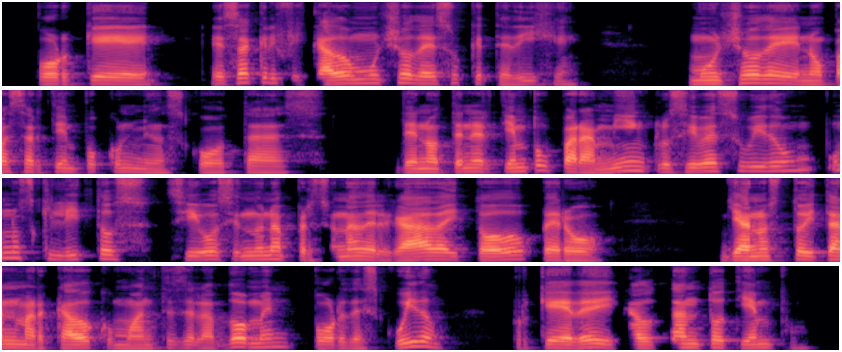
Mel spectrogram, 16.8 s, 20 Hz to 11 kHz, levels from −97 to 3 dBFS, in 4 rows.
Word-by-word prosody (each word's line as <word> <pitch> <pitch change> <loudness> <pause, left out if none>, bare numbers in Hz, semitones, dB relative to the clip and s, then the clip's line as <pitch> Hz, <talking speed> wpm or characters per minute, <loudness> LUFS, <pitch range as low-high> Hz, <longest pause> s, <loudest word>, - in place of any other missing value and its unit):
porque 130 -2 +1 0.2
he 135 - -3
sacrificado 170 -6 +2
mucho 160 +2 -2
de 140 - +1
eso 155 +3 -6
que - - -8
te 120 - -9
dije, 125 -2 -11 0.5
mucho 140 +4 0
de 140 -4 +4
no 120 0 -3
pasar 140 +1 -2
tiempo 140 0 -7
con 140 -1 -9
mis 120 - -9
mascotas, 115 0 -6 0.3
de 130 - 0
no 130 0 +1
tener 140 0 0
tiempo 150 +6 -3
para 115 -4 +6
mí. 145 +9 -3
Inclusive 145 -3 -2
he - - -4
subido 165 +1 -4
un 200 +4 -12
unos 210 0 -6
quilitos, 160 +1 -4
sigo 145 +2 -2
siendo 140 0 -4
una 155 +1 0
persona 135 +2 -2
delgada 130 +2 +5
y - - -6
todo, 135 +3 +2
pero 115 -4 +1 0.5
ya 130 0 +8
no 135 - +4
estoy 140 +1 0
tan 140 -1 +5
marcado 130 +1 +3
como 120 -1 -4
antes 120 +2 -8
del 130 - -5
abdomen 165 +6 0
por 130 -1 -2
descuido, 135 - -2 0.3
porque 130 +3 +3
he - - +6
dedicado 130 -3 +2
tanto 145 +1 0
tiempo. 130 -3 -4
135 Hz, 190 wpm, -26 LUFS, 125-150 Hz, 0.5 s, ya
